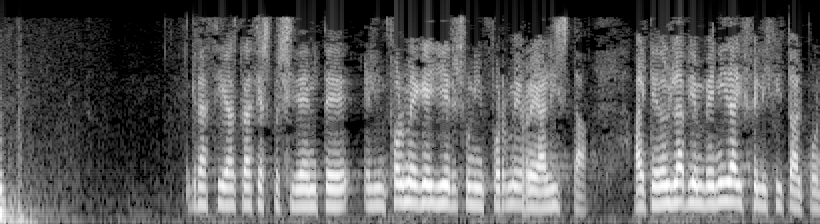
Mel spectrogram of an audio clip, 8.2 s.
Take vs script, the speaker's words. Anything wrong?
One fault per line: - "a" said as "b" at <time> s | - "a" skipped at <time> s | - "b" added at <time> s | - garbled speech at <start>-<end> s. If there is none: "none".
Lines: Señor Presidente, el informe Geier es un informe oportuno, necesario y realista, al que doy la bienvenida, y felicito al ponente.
- "oportuno necesario" skipped at 5.2 s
